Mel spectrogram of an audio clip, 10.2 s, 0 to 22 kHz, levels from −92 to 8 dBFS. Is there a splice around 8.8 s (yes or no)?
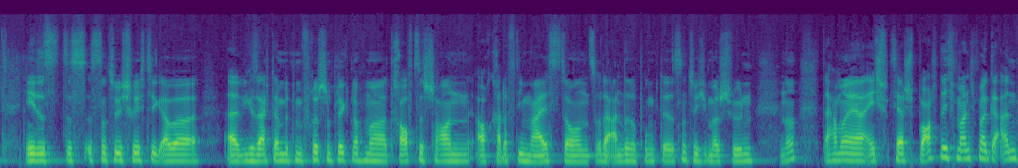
yes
